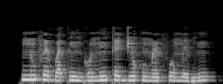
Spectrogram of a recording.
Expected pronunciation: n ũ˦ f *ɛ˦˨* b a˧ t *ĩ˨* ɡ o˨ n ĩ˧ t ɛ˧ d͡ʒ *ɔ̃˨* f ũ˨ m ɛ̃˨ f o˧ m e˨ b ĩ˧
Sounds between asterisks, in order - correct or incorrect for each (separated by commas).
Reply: correct, correct, incorrect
